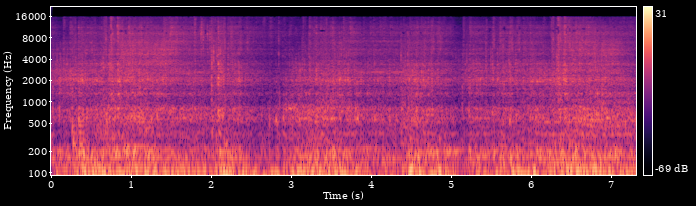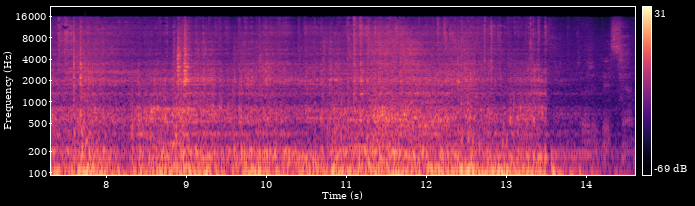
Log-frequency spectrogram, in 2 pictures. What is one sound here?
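A grenade explodes with a deep boom.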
